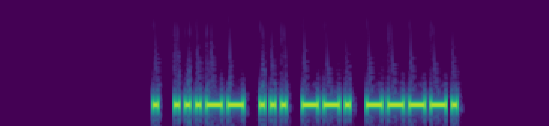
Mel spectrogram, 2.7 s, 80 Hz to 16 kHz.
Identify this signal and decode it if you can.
Morse code, heard as a keyed tone, about 44 wpm, 700 Hz. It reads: E3SG9
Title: Code Groups - 5 Letter:Numbers - 45wpm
